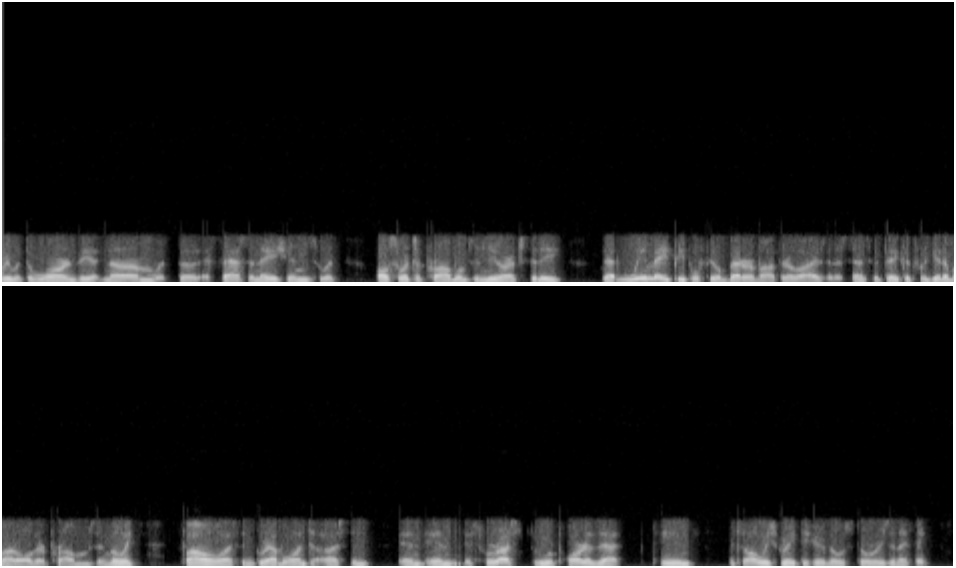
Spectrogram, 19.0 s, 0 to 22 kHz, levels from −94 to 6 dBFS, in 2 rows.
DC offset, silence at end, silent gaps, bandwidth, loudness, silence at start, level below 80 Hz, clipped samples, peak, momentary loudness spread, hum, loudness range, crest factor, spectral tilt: under 0.1%; 0.3 s; none; 3.8 kHz; -22 LUFS; 0 s; -78 dBFS; under 0.1%; -6 dBFS; 8 LU; none; 2 LU; 16 dB; -10.5 dB/octave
